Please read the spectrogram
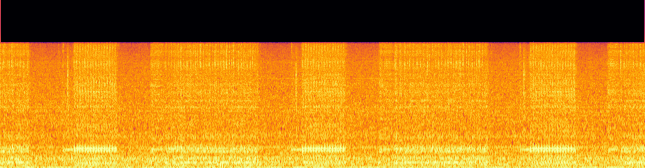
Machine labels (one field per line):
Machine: slide rail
